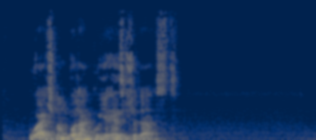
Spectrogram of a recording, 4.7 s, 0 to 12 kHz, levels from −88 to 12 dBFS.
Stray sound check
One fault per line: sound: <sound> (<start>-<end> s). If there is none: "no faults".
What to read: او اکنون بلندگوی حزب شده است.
no faults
